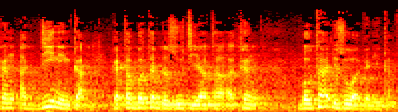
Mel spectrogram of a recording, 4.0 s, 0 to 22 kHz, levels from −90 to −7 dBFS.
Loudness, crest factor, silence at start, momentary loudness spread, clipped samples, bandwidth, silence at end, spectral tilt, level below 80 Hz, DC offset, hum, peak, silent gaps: -16 LUFS; 14 dB; 0 s; 6 LU; under 0.1%; 15.5 kHz; 0 s; -6 dB/octave; -44 dBFS; under 0.1%; none; 0 dBFS; none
